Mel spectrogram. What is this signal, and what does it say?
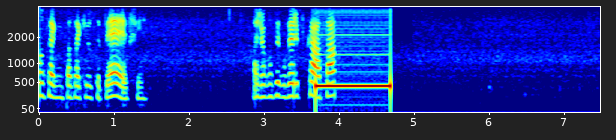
Ringback tone (Europe, 425 Hz), with speech.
